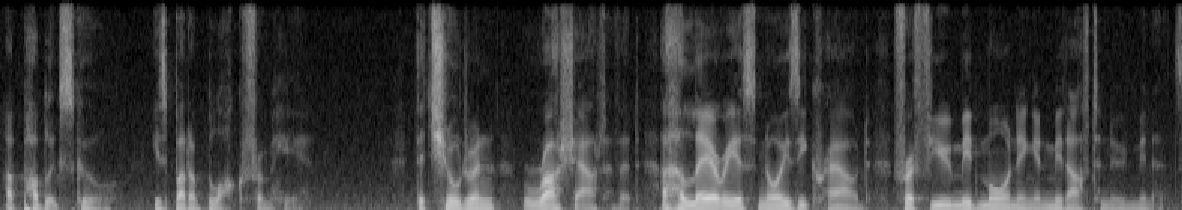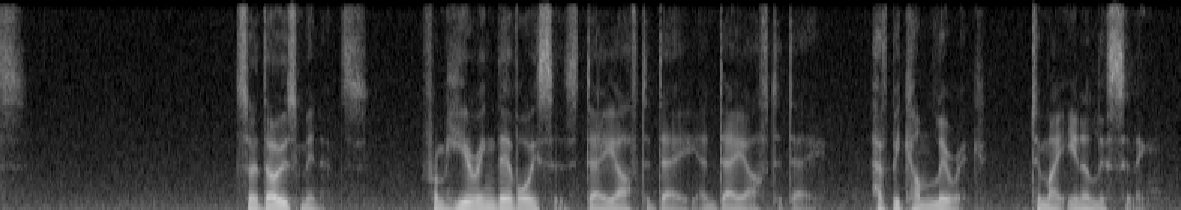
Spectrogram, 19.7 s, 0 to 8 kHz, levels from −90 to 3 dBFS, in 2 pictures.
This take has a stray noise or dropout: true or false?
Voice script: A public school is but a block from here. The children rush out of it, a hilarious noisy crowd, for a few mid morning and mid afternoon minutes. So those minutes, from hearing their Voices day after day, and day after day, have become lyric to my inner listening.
false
